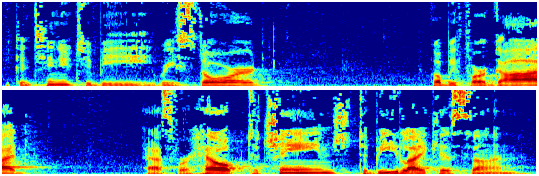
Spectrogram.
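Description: A man's voice: medium pitch, slow, fairly bright tone. A man from North Dakota delivers a sermon in a church hall, with a long echo trailing his words. He reads scripture aloud and swells in emphasis on key phrases. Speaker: pastor.

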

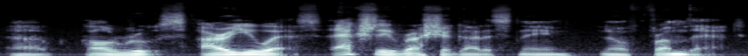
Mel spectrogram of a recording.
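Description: This is a man in his seventies with a very deep voice, whose first language is Ukrainian. He tells history in a relaxed, storytelling way, and his voice often trails off softly at the ends of phrases. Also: a little fast, no room sound. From born in Germany, raised in the United States. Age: 70s. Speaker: guest. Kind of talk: conversational interview, explaining history.

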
